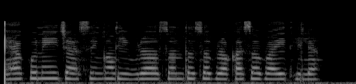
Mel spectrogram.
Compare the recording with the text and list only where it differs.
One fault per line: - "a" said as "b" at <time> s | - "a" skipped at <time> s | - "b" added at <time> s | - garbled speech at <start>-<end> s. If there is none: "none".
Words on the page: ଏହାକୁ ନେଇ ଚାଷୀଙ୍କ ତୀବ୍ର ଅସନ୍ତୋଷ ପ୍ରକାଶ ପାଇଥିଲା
none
